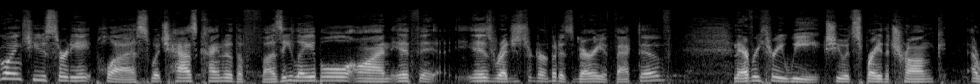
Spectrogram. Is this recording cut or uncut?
cut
